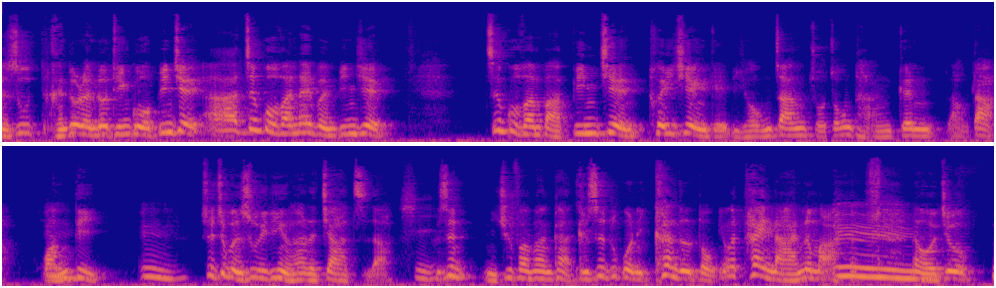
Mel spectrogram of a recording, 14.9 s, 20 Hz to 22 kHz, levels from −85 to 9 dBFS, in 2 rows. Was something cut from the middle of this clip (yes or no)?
yes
